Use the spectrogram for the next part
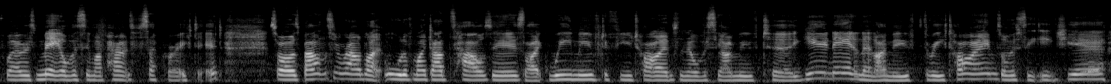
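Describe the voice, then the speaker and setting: A woman's voice: mid-range voice, sharp tone, a little hiss or hum, low-quality recording. Chatty young woman with a southern English accent. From Cambridgeshire, England. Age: 20s. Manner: chatty, rambling, lots of "like" and "obviously". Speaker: vlogger. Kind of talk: casual chat to camera. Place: at home. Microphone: camera in a holder.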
